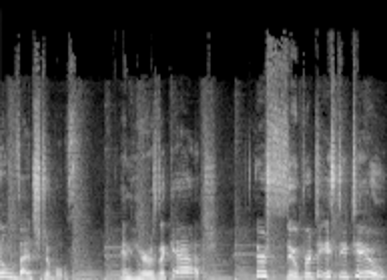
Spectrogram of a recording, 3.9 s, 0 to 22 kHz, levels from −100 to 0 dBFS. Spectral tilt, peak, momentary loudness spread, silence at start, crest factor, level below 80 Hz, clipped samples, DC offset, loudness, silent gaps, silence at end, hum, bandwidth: -4 dB/octave; 0 dBFS; 15 LU; 0 s; 16 dB; -42 dBFS; under 0.1%; under 0.1%; -16 LUFS; none; 0 s; none; 19.5 kHz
